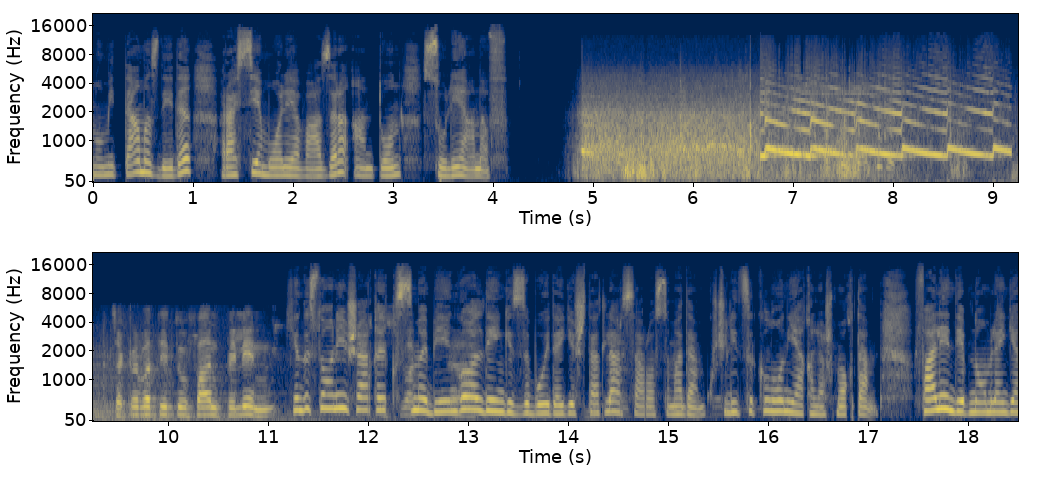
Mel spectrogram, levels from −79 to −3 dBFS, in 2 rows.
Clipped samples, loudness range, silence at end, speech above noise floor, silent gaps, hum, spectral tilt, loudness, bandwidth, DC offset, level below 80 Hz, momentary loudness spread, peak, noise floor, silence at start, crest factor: under 0.1%; 8 LU; 0 s; 50 dB; none; none; -4 dB/octave; -21 LUFS; 16 kHz; under 0.1%; -52 dBFS; 11 LU; -4 dBFS; -70 dBFS; 0 s; 16 dB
